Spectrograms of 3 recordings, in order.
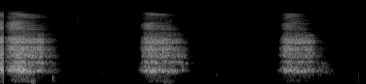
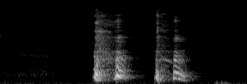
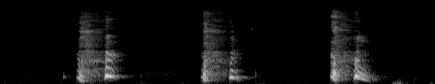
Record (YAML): exhalation_length: 3.7 s
exhalation_amplitude: 9134
exhalation_signal_mean_std_ratio: 0.48
cough_length: 2.5 s
cough_amplitude: 19760
cough_signal_mean_std_ratio: 0.31
three_cough_length: 4.4 s
three_cough_amplitude: 24111
three_cough_signal_mean_std_ratio: 0.28
survey_phase: alpha (2021-03-01 to 2021-08-12)
age: 18-44
gender: Female
wearing_mask: 'No'
symptom_none: true
smoker_status: Never smoked
respiratory_condition_asthma: false
respiratory_condition_other: false
recruitment_source: REACT
submission_delay: 1 day
covid_test_result: Negative
covid_test_method: RT-qPCR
